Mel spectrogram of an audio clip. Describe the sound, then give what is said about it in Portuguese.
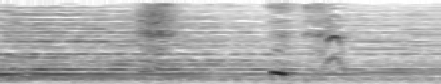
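A woman sobbing deeply in her bedroom, overcome by sadness, with wavering whimpers and a couple of sharp, catching breaths over a few seconds, no words spoken. “Dentro de seu quarto, no entanto, Lívia não consegue suportar a tristeza e desaba em choro profundo.”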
